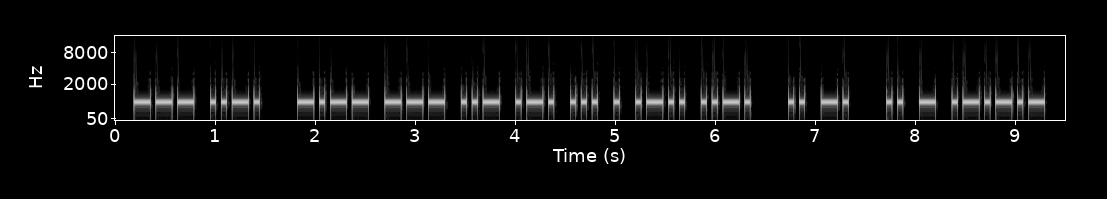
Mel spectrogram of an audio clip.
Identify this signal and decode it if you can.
Morse code, heard as a keyed tone, about 22 wpm, 700 Hz. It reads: OF YOURSELF IN IT.
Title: Sentences from Top 1300 Words 22wpm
